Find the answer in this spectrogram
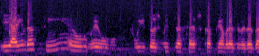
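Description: Her intonation moves in a lively way. The woman's tone is dark and mellow. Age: 50s. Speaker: amateur stand-up paddle champion. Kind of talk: interview. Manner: halting, many fillers.

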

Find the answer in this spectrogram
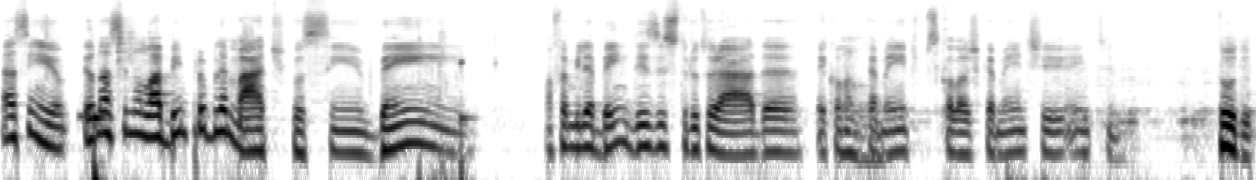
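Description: Here is a man with a plain, everyday voice and a medium pitch. He talks at a moderate pace with lively intonation. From Bahia, Brazil. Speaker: guest speaker on philosophy. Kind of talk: casual podcast conversation.

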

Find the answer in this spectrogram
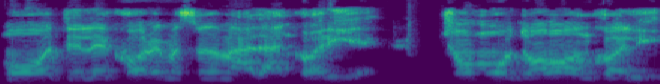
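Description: This man talks at a fairly slow pace. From Iran, Gilan (Talesh). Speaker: system administrator. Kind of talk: interview, casual chat.

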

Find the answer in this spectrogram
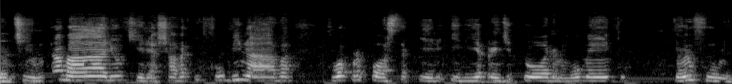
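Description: A man with a high pitch talks at a moderate pace. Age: 60s. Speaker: illustrator and graphic designer. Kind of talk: casual interview chat. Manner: halting, many fillers.

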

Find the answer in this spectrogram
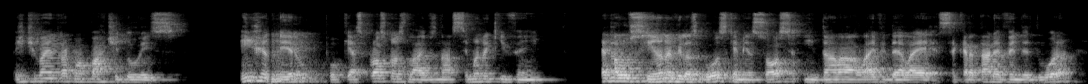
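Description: Amid audible room echo, a man talks at a moderate pace with a medium pitch and fairly even intonation. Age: 30s. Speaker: marketing consultant. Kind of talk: live-streamed lecture.

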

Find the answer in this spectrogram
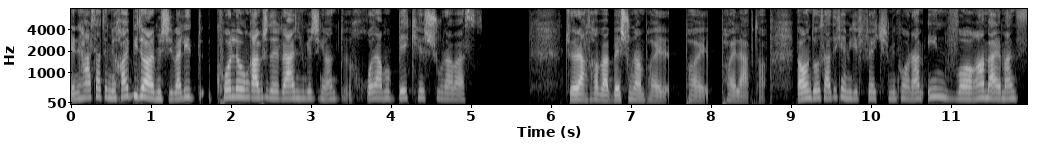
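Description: A woman of medium pitch talks at a very fast pace with ordinary pitch variation, in a dry, close sound with no echo. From Iran, Ahvaz. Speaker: novelist. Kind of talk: interview.

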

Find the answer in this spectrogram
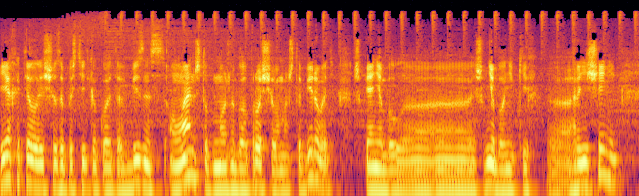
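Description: Very fast speech from a man at medium pitch, with ordinary pitch variation and music in the background. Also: very even loudness. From Ukraine. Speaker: entrepreneur. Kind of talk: interview. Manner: hesitant with fillers.

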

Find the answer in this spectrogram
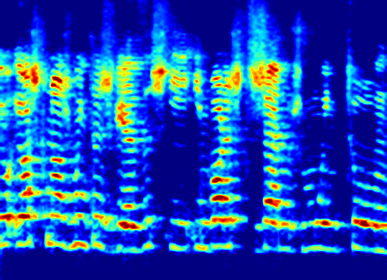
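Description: This woman's tone is bright and sharp. Her intonation stays fairly even at a moderate pace. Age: 20s. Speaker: brand founder moderating a panel. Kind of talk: live panel discussion.

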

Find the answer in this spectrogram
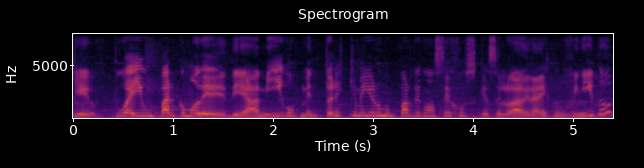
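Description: With audible room echo and noticeable background noise, a woman speaks at a high pitch and a fairly quick pace with ordinary pitch variation. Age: 30s. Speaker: public policy and entrepreneurship specialist. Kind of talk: interview. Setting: coworking space.

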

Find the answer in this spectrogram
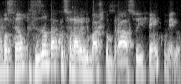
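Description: His pitch sits fairly high. The man's intonation is lively. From São Paulo, Brazil. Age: 20s. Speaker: English teacher and IT student. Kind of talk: casual interview. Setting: video call. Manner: halting.

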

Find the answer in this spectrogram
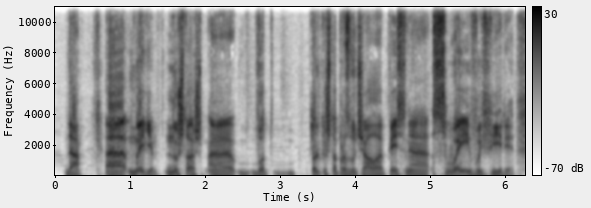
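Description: Here a man speaks at a medium pitch with lively intonation. His pace is very slow. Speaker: radio host. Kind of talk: morning radio show. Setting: studio. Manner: animated.

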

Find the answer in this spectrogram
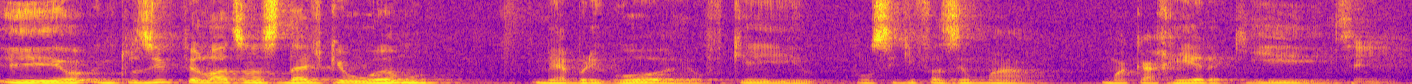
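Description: A man at a fairly quick pace, a plain, everyday voice with ordinary pitch variation. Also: fairly high pitch for a man. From southern Brazil, Dom Pedrito (Rio Grande do Sul). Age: 40s. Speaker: singer-songwriter and music teacher. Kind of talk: radio interview.

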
